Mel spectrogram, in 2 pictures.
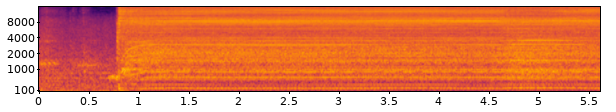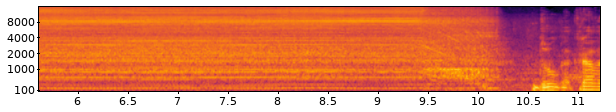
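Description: An electric sharpener whines loudly and steadily as a blade grinds against it.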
